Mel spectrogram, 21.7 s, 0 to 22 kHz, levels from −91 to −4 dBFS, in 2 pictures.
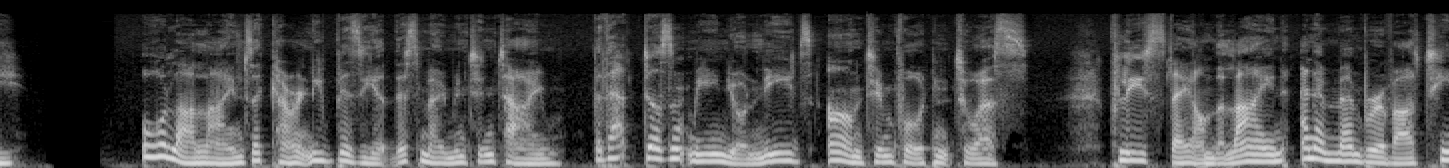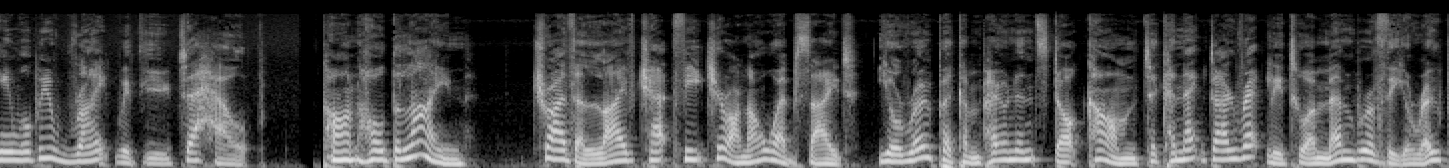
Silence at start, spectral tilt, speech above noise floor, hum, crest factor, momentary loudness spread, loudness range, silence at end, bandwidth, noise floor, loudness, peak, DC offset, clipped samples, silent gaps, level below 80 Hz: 0 s; -5.5 dB/octave; 41 dB; none; 18 dB; 7 LU; 3 LU; 0 s; 16 kHz; -63 dBFS; -22 LUFS; -4 dBFS; under 0.1%; under 0.1%; 0.68-0.75 s; -42 dBFS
